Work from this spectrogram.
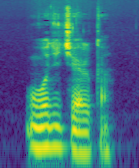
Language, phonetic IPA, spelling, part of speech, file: Polish, [ˌuvɔd͡ʑiˈt͡ɕɛlka], uwodzicielka, noun, LL-Q809 (pol)-uwodzicielka.wav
